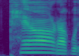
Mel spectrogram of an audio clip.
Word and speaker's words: tear: He shall tear it open tear가라고 읽으면 눈물이라고 하는 뜻도 있어요. 그런데 페어라고 읽어 줘야 되고요.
